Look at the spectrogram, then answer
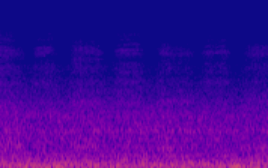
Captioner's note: poIice siren; panting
